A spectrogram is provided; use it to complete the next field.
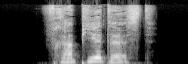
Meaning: inflection of frappieren: 1. second-person singular preterite 2. second-person singular subjunctive II
- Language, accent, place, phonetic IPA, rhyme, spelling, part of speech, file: German, Germany, Berlin, [fʁaˈpiːɐ̯təst], -iːɐ̯təst, frappiertest, verb, De-frappiertest.ogg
